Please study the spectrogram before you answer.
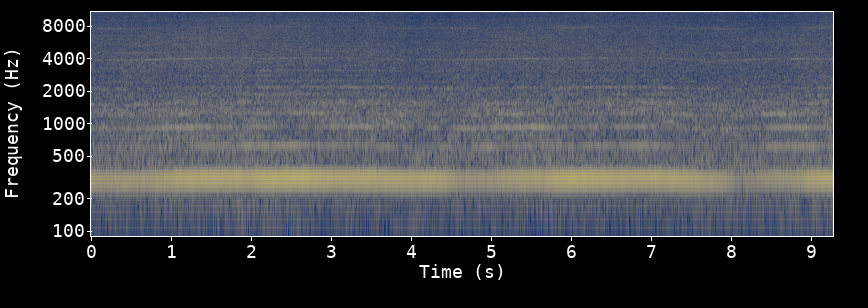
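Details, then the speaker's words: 1994 Hoover PowerMax Supreme U3737-930 vintage upright vacuum switched on: a loud, steady motor tone that holds its pitch with no rattles or surging; it runs smooth but is very loud, normal for these old Hoovers. "you can hear the way it runs it does run very smooth but like I said it's very loud which is the thing with all these old Hoover's"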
